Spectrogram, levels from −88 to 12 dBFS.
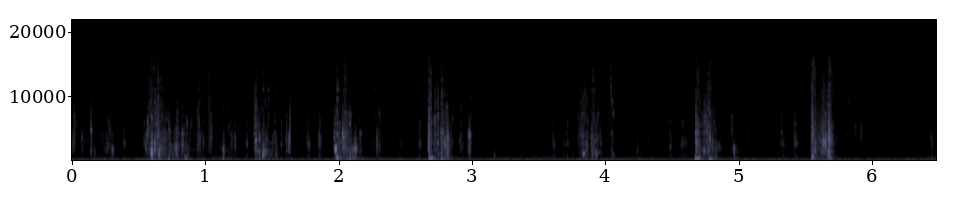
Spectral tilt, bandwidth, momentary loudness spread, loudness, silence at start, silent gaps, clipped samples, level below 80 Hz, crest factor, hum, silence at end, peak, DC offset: -3 dB/octave; 16 kHz; 14 LU; -56 LUFS; 0 s; none; under 0.1%; -72 dBFS; 32 dB; none; 0 s; -28 dBFS; under 0.1%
